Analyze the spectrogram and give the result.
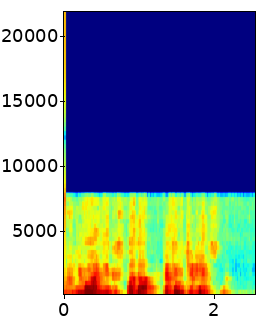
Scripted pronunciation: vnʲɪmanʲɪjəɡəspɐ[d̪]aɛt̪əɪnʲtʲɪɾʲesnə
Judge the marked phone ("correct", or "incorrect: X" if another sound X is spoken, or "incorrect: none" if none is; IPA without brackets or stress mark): correct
